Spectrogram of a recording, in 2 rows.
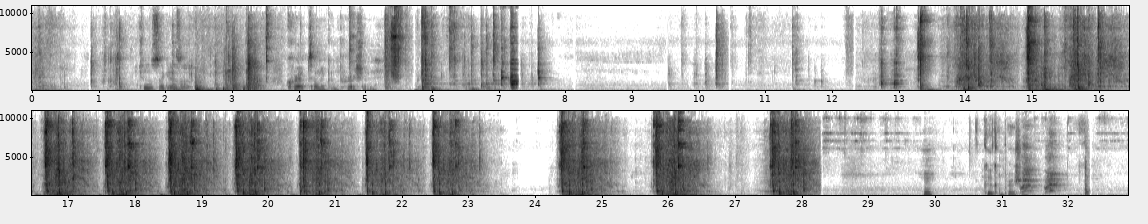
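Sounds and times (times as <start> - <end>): recoil starter cord pulls: 12.6 - 23.4, 24.4 - 28.3.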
